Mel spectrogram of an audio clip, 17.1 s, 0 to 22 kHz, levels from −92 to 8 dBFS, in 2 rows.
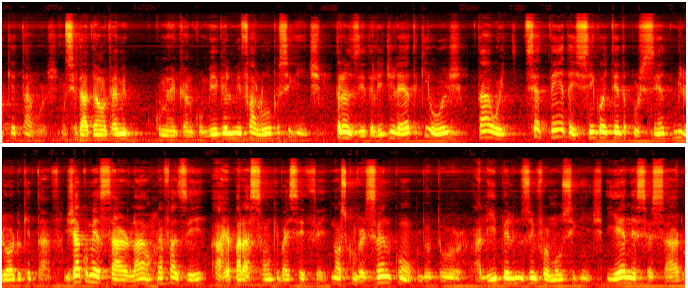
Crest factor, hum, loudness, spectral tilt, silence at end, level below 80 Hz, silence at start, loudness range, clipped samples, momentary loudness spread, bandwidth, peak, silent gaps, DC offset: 18 dB; none; -17 LUFS; -3 dB/octave; 0 s; -46 dBFS; 0 s; 2 LU; under 0.1%; 12 LU; 16 kHz; 0 dBFS; none; under 0.1%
